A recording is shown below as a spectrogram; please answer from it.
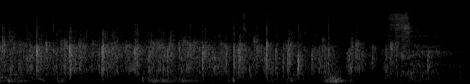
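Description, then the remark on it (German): An audience applauds the band steadily, a dense wash of many hands clapping at once that holds for a few seconds, then fades out quickly at the end. “Ihr habt es super gemacht. Ähm, lasst uns nochmal Applaus geben.”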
